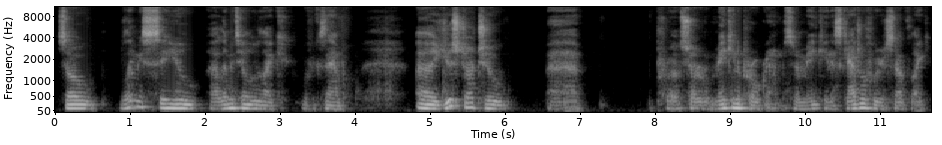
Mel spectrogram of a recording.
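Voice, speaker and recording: A young man hosts his own podcast in English, his mellow voice picking its way through sentences with many restarts. He checks in often with a quick "okay?". The sound carries a noticeable room echo. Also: mid-range voice. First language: Persian. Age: 20s. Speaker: podcast host. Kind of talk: casual solo podcast monologue.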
